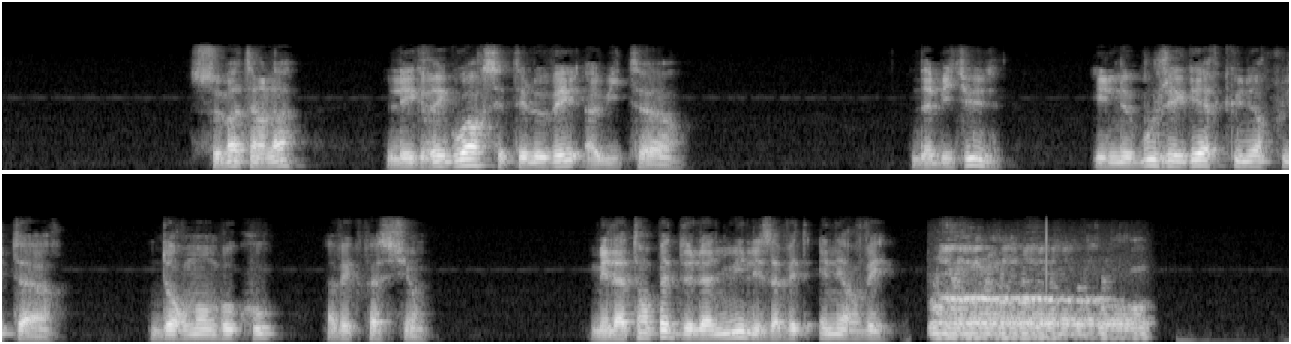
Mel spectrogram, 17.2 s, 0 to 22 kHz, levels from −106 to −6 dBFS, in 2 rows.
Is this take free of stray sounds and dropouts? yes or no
no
